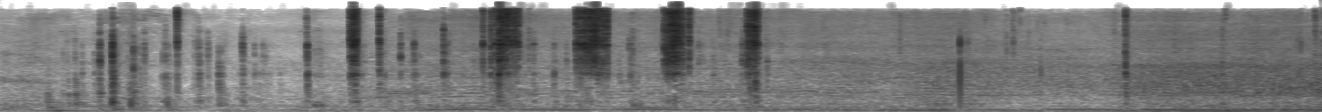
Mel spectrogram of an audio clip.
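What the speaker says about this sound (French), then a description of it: "finalement j'ai pris mon cliquet" Ratchet clicks and sharp metallic clacks ring out intermittently while a bolt is worked on a Jeep JK. A low engine-like hum runs underneath and swells near the end.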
